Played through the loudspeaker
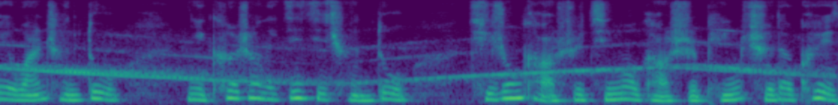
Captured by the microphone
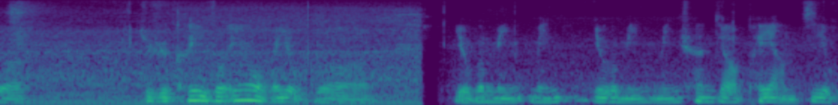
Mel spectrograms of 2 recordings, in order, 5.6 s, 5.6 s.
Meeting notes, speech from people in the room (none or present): present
